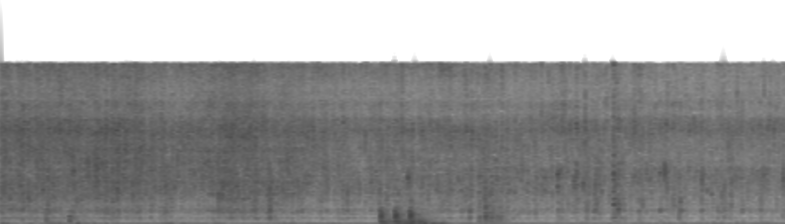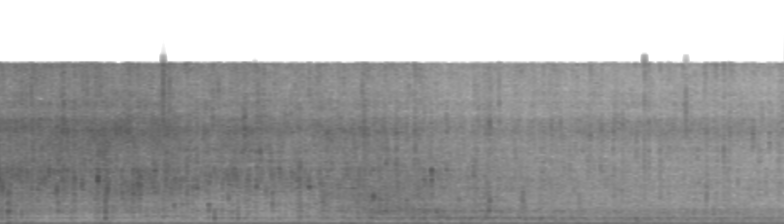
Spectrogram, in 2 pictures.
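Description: Food sizzles in hot oil in a frying pan.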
